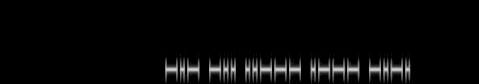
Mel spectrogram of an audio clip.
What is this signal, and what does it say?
Morse code, heard as a keyed tone, about 31 wpm, 700 Hz. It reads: KD2JC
